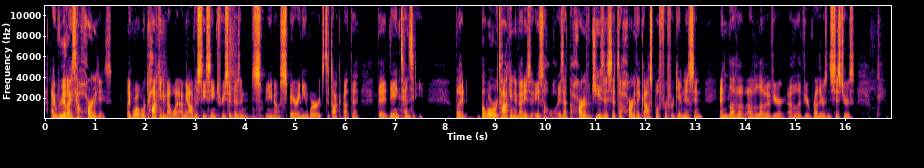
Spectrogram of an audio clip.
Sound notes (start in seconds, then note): none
